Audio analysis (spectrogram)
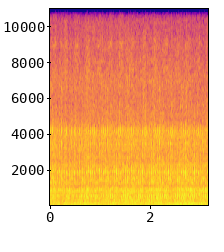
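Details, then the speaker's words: Kia Soul showing codes P0014 and P0016 idles with a hard, uneven knocking, two or three a second. Still running badly after the camshaft sensor was replaced; the crankshaft sensor is to be changed next. Low oil is the noted cause. "that's how it was sounding real bad but it sounds like yeah we're still having an issue"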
